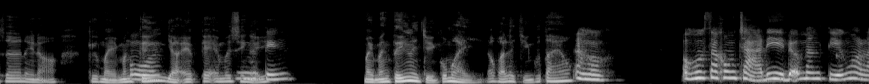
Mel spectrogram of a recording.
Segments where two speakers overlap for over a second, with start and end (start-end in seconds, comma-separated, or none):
none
